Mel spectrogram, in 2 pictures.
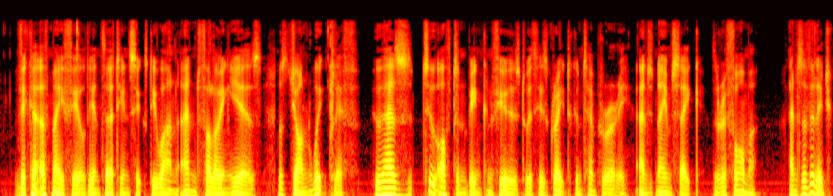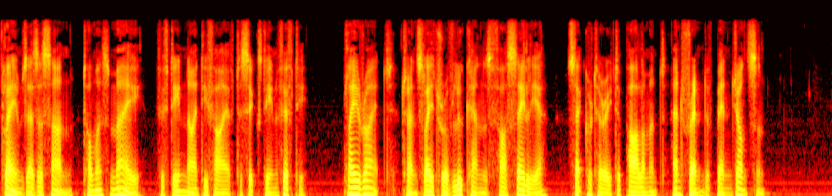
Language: English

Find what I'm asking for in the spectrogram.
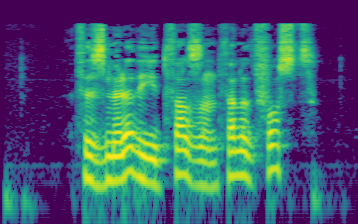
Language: Kabyle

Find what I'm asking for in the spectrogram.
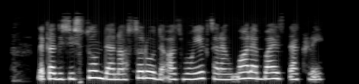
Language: Pashto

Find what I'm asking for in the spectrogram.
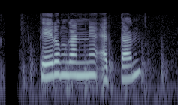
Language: Sinhala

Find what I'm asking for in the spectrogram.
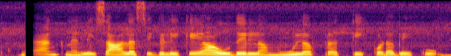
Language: Kannada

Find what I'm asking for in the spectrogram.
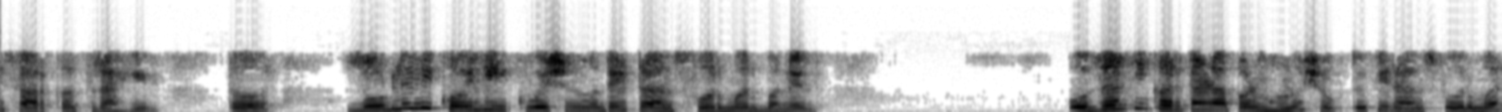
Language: Marathi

